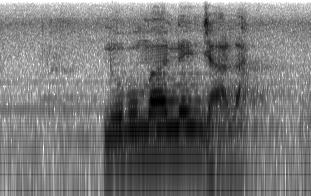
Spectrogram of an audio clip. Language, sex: Xhosa, male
